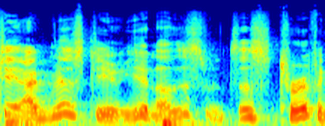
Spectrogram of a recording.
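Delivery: high, soft, gushing tone.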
